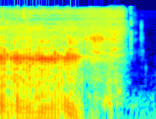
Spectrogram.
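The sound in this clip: A person imitates snoring with a rapid, rattling run of many short throaty pulses, then a softer breathy hiss that trails off into silence.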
